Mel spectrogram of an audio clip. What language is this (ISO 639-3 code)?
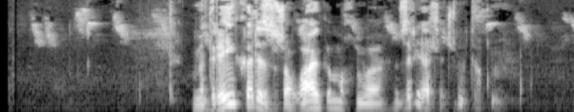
kbd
